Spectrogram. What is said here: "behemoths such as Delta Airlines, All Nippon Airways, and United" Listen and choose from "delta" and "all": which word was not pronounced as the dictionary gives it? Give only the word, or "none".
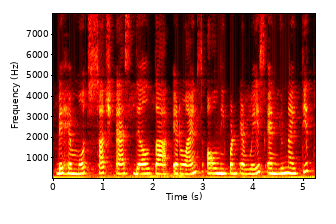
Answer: none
